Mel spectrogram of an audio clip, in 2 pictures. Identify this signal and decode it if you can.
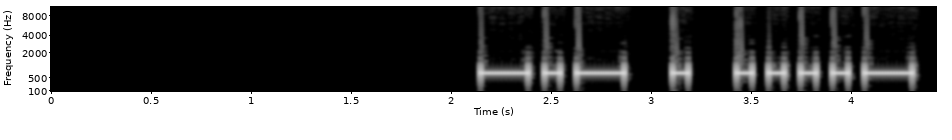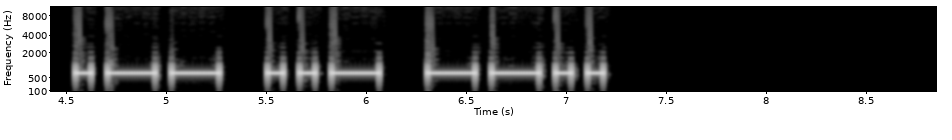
Morse code, heard as a keyed tone, about 16 wpm, 700 Hz. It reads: KE4WUZ
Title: USA Call Signs - 6 Characters - Repeated 3x - 15wpm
